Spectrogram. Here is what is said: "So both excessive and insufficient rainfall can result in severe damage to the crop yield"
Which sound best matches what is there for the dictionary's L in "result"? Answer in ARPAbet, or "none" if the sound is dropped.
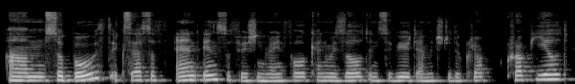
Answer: L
